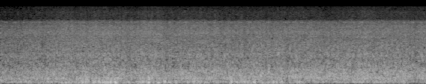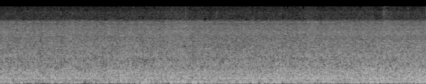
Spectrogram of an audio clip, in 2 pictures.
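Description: Strong dust-storm wind rushing through trees as a steady noise, with gusts buffeting the microphone a few times in the first two seconds.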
